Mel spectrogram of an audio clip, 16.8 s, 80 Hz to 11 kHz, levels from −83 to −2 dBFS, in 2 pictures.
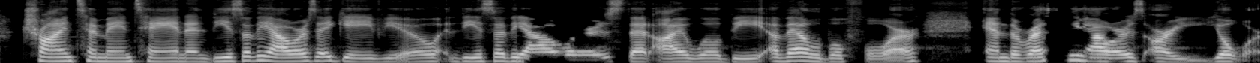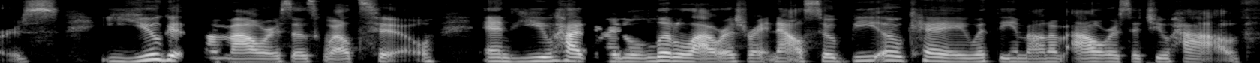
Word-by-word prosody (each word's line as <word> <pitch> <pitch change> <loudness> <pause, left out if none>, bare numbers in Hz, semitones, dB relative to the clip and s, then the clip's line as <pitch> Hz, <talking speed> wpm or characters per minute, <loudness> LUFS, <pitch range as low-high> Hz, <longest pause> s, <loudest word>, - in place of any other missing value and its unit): trying 195 +1 +5
to 195 -1 -2
maintain, 180 -1 -2
and 170 -1 -1
these 190 +3 -1
are 220 - +4
the 230 -1 +1
hours 190 +2 +4
I 200 +1 +2
gave 170 -4 -4
you, 170 +1 -4
"These 180 +2 -3
are 195 - +3
the 190 -1 +1
hours 175 +2 -2
that 170 0 +2
I 165 +1 +4
will 170 0 -4
be 160 +1 -4
available 185 -4 +2
for," 150 +6 -2 0.4
and 185 -1 +1
the 180 - +1
rest 185 +1 +5
of - - -49
the 245 -4 -2
hours 180 0 +4
are 170 -2 +2
yours. 175 -3 -4 0.3
You 185 +9 +1
get 240 - +4 0.2
some 170 -2 -2
hours 155 0 +5
as 160 0 -4
well, 155 - 0
too, - - -3 0.6
and 190 -2 +1
you 190 +3 -1
had 200 -4 +6
kinda 180 0 -2
little 190 +1 +3
hours 175 +2 +3
right 170 - -4
now, 175 - +2
so 185 -1 -3
be 205 +6 -6
okay 195 -6 -1
with 175 +1 -6
the 170 - -6
amount 165 0 -5
of - - -8
hours 170 0 +1
that 165 -1 -10
you 170 - -4
have. - - -2
175 Hz, 195 wpm, -24 LUFS, 170-190 Hz, 0.6 s, had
